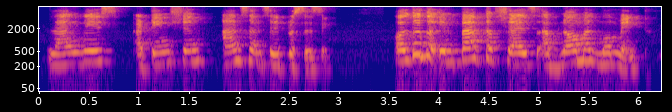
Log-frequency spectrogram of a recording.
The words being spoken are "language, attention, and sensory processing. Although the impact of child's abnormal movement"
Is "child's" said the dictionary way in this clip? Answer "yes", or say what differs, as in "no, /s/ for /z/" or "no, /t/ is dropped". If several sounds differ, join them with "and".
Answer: no, /ʃ/ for /tʃ/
